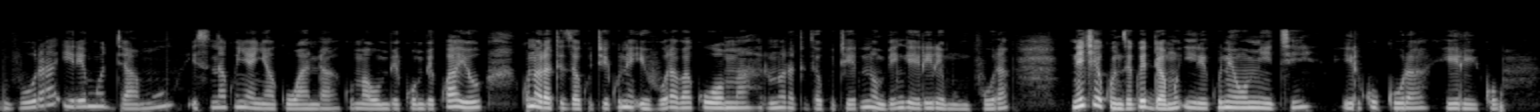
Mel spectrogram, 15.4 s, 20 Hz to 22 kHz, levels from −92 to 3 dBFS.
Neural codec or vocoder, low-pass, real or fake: none; 7.2 kHz; real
